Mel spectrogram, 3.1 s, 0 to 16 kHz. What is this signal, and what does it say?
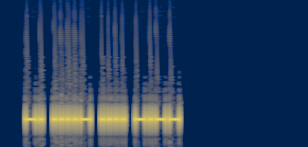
Morse code, heard as a keyed tone, about 36 wpm, 700 Hz. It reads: N4HY
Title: USA Call Signs - 4 Characters - Repeated 2x - 35wpm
